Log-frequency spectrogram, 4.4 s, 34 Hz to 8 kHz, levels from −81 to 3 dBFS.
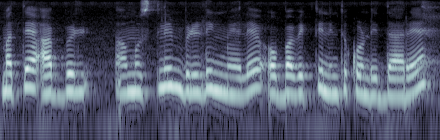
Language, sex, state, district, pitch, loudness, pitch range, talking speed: Kannada, female, Karnataka, Bangalore, 225 Hz, -17 LUFS, 210-245 Hz, 120 wpm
